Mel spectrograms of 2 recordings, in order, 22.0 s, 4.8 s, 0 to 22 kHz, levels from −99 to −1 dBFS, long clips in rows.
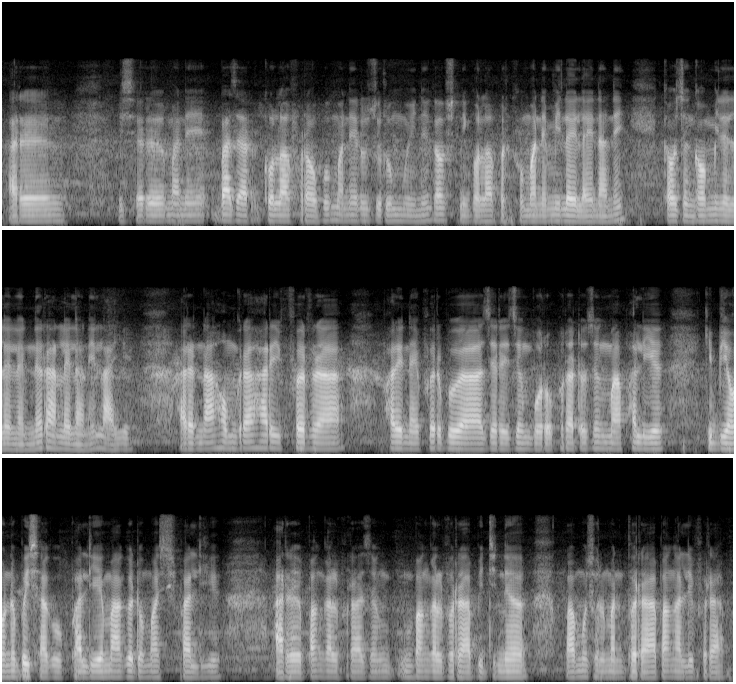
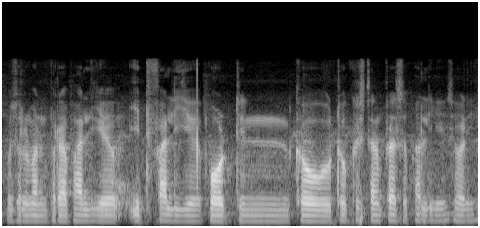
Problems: none marked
